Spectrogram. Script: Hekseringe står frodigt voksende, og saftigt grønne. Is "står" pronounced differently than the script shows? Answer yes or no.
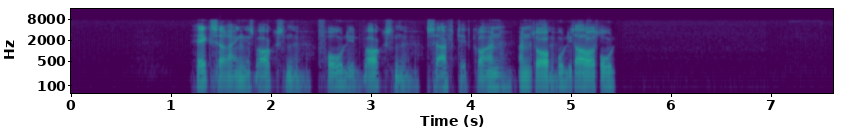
yes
